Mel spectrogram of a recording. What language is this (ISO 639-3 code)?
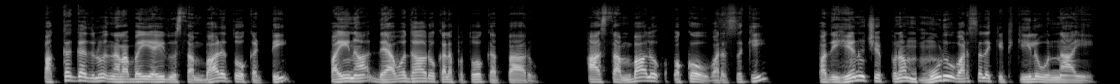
tel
